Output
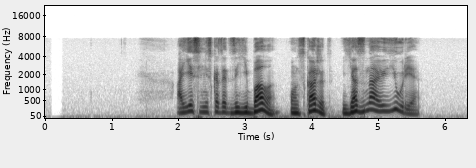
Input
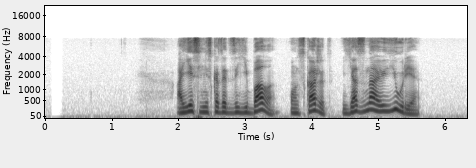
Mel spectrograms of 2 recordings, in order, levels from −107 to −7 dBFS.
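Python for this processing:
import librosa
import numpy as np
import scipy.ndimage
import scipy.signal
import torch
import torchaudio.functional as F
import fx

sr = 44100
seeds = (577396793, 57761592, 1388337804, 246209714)

y = fx.low_shelf(x, sr, hz=380.0, db=11.0, at=(2.78, 4.79))
y = y * librosa.db_to_amplitude(5.0)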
